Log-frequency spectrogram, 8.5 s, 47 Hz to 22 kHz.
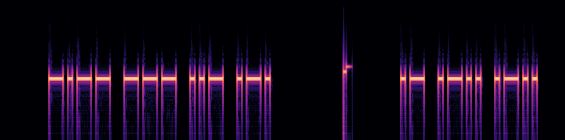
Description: Morse code, heard as a keyed tone, about 17 wpm, 700 Hz. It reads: YOUR ALL
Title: Sentences from Top 100 Words - New Word Drill - 17wpm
